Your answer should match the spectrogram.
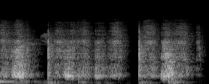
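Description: Chalk writing on a blackboard: a run of short scratchy strokes as a word is written, with a brief break a little past halfway.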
